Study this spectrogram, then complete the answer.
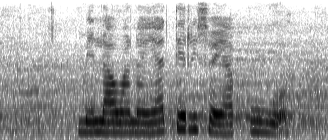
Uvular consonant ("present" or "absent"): absent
